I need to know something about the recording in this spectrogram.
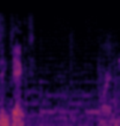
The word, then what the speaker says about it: indict: you indict the witness that's how you say it yeah it's indict oh unfortunately indect Chris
